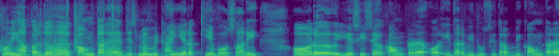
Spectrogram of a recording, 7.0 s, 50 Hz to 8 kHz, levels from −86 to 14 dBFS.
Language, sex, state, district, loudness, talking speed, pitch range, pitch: Hindi, female, Bihar, West Champaran, -16 LUFS, 230 wpm, 190-210 Hz, 200 Hz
